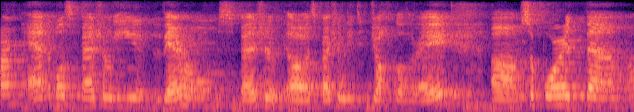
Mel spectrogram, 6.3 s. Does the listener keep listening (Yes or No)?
Yes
